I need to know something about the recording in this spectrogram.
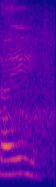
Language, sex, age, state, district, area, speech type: Sindhi, female, 45-60, Uttar Pradesh, Lucknow, rural, read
